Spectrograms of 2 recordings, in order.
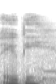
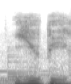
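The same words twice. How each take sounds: First: It begins with a plain vowel, no 'y' sound. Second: It begins with a 'y' sound, like 'you'. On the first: The speaker calls it right. "and there's not, so I just call them" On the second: The speaker calls it wrong. "make it seem like there's a Y"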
